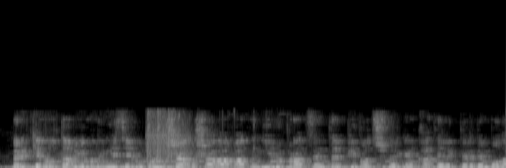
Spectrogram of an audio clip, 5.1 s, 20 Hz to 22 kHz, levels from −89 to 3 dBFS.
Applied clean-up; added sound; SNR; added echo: none; Gunshot, gunfire; 15 dB; reverberation time 0.3 s.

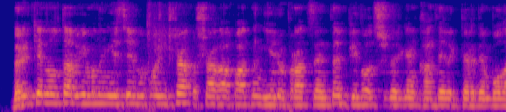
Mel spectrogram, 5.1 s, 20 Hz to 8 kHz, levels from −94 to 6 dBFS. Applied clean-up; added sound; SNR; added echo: neural mask model DeepFilterNet 3.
